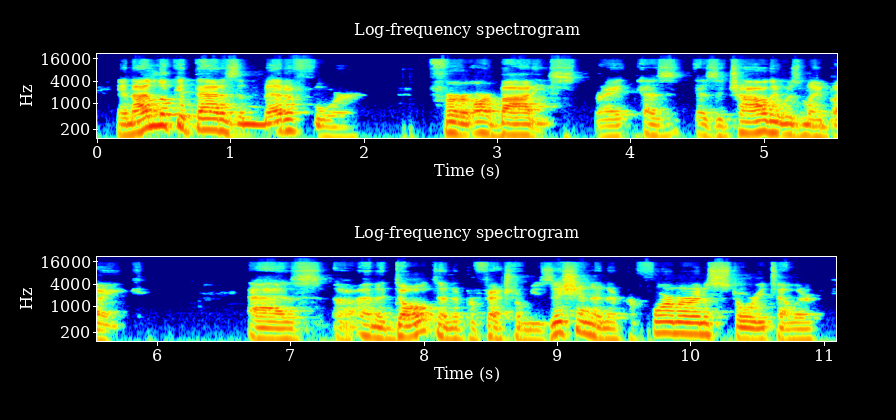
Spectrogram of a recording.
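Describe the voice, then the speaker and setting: A man in an American accent, with an unremarkable speaking voice, fairly high pitch, lively intonation and a moderate pace. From United States. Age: 60s. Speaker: fitness system co-creator. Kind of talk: interview.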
